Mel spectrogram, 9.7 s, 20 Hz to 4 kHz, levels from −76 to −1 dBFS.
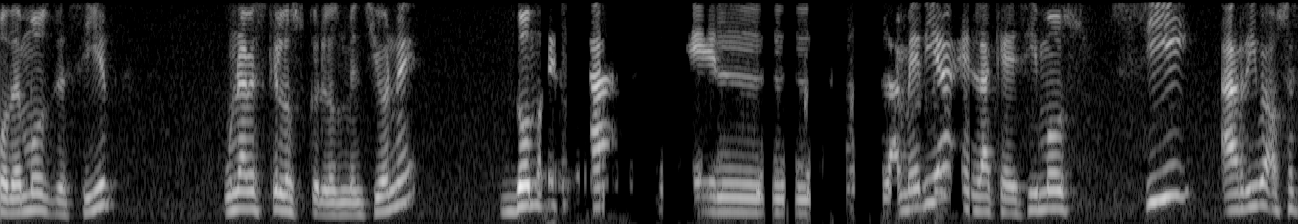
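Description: Speech suppressed in double talk first appears from 3.85 to 4.63 s. The talker's level dips by about 30 dB in pieces totalling roughly half a second, likely because the echo canceller could not separate the near talker from loudspeaker echo and attenuated both. Inside that stretch, from 4.02 to 4.56 s, the other side's voice leaks through at about 15 dB below the speech, a second voice the canceller likely failed to remove. Another brief leak follows at 4.93 to 5.00 s, about 20 dB down. Suppression returns at 5.13 to 5.37 s, again about 30 dB deep. The longest episode runs from 5.70 to 7.31 s: the speech drops by up to about 40 dB, in fragments adding up to around a second. Within it, leaked far-end audio surfaces at 6.01 to 6.43 s (about 20 dB down) and 6.90 to 7.12 s (about 25 dB down).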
